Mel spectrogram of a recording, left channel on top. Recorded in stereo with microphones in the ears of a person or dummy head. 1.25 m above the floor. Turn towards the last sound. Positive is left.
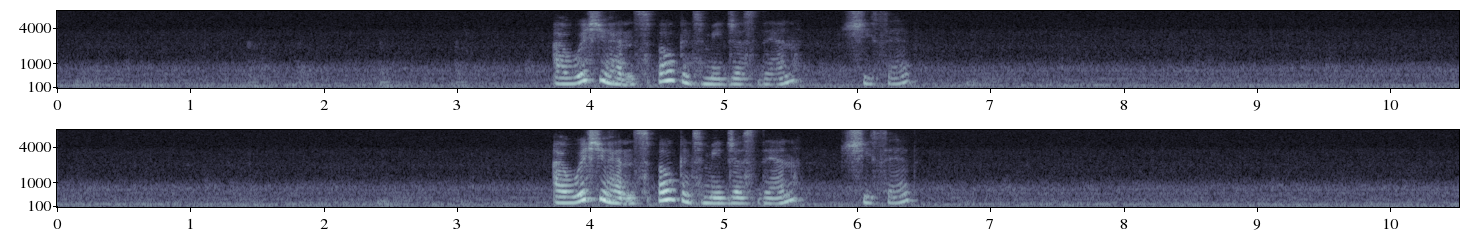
turn(degrees=-25)  # may be behind; listen again after turning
